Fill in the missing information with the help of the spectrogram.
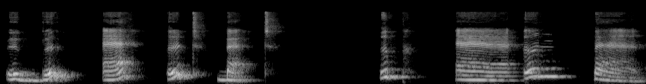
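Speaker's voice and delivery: sounds apart, as in "இப், எ, இட்", then whole "பெட்"; isolated sounds with gaps, then the joined word like "மக்"; phonics blending. Shown as a demonstration. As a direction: spell out "இர், அ, இன்" by sound, then blend "ரன்". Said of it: "இதுல என்ன செய்யணும் பாருங்க".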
